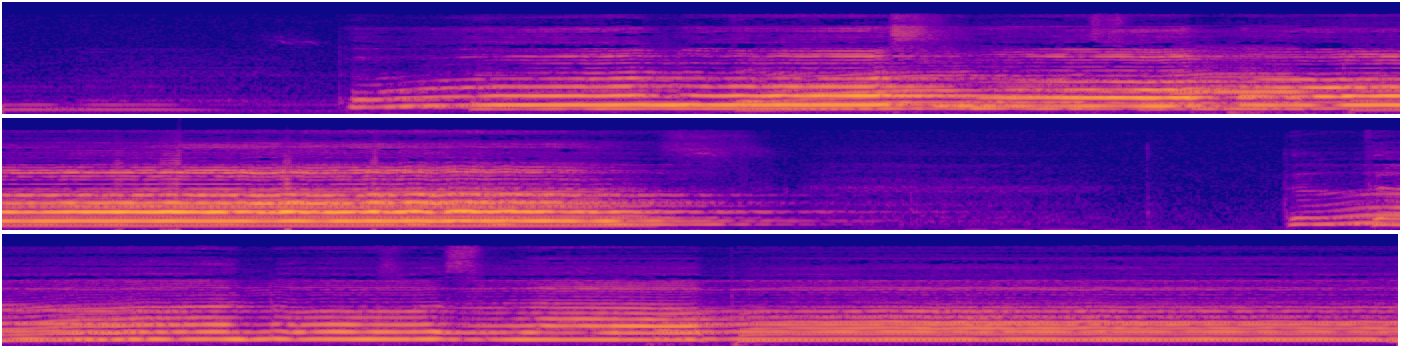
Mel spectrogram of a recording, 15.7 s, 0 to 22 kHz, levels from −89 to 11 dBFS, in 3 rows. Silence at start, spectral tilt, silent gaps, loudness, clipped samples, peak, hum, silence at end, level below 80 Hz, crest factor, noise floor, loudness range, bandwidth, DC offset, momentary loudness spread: 1.3 s; -5.5 dB/octave; none; -14 LUFS; under 0.1%; 0 dBFS; none; 0 s; -62 dBFS; 16 dB; -63 dBFS; 13 LU; 14 kHz; under 0.1%; 15 LU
